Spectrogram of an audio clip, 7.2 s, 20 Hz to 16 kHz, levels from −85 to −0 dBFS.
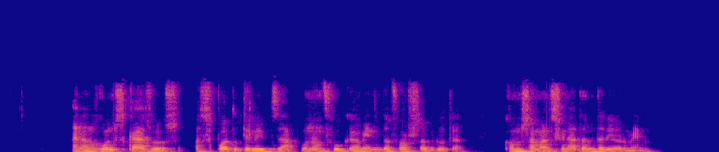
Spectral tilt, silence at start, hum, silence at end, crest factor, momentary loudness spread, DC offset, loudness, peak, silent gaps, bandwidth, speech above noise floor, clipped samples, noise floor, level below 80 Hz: -6.5 dB/octave; 0.7 s; none; 0.65 s; 18 dB; 11 LU; under 0.1%; -29 LUFS; -12 dBFS; none; 7.8 kHz; over 62 dB; under 0.1%; under -90 dBFS; -62 dBFS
